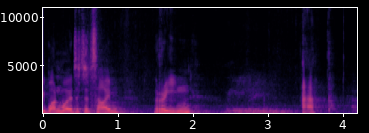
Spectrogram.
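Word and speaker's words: Rhun: Reen. Ap. Yorwerth. That's good. Now, while we're at it, how do you pronounce the first word?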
